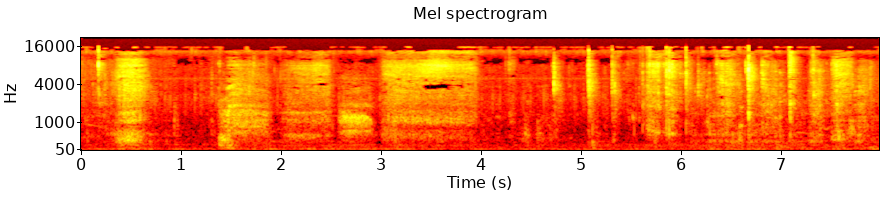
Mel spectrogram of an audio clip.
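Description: Close-up eating sounds: chewing and breaths, then crisp crunching clicks in the second half as a raw bell pepper is bitten and chewed.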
